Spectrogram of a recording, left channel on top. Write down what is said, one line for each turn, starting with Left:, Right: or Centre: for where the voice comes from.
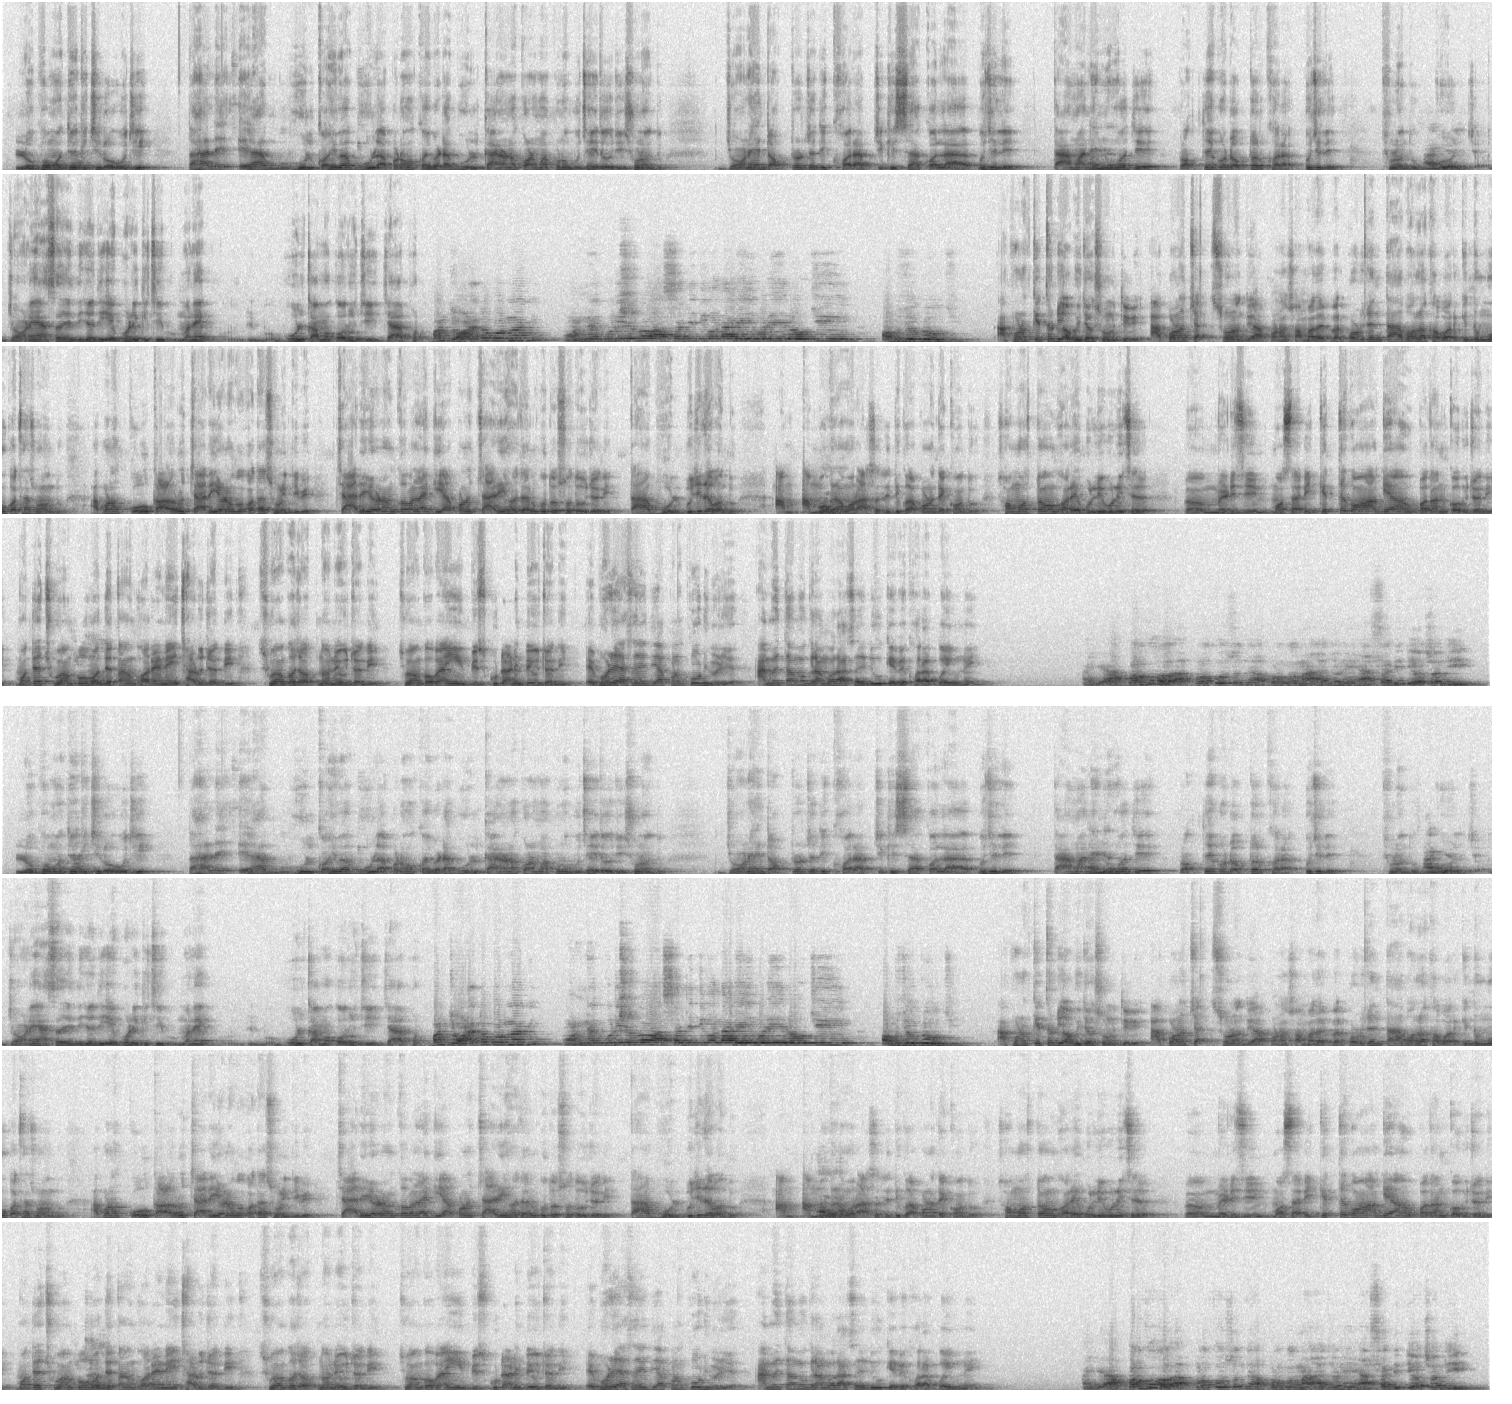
Left: ଲୋଭ ମଧ୍ୟ
Right: ଆଜ୍ଞା
Left: କିଛି ରହୁଛି। ତାହେଲେ ଏହା ଭୁଲ କହିବା ଭୁଲ ଆପଣଙ୍କ କହିବା ଟା ଭୁଲ୍, କାରଣ କଣ ମୁଁ ଆପଣଙ୍କୁ ବୁଝେଇ ଦଉଛି ଶୁଣନ୍ତୁ। ଜଣେ ଡକ୍ଟର ଯଦି ଖରାପ ଚିକିତ୍ସା କଲ ଲା ବୁଝିଲେ, ତା ମାନେ
Right: ଆଜ୍ଞା
Left: ନୁହଁ ଯେ ପ୍ରତ୍ୱେକ ଡକ୍ଟର ଖରାପ ବୁଝିଲେ। ଶୁଣନ୍ତୁ
Right: ଆଜ୍ଞା
Left: ଗୋ ଜଣେ ଆସ ଣେ ଦିଦି ଯଦି ଏଭଳି କିଛି ମାନେ ଭୁଲ କାମ କରୁଚି ତା
Right: କଣ ଜଣେ ତ କରୁନାହାନ୍ତି ।ଅନେକ ଗୁଡ଼ିଏଙ୍କ ଆଶା ଦିଦିଙ୍କ ନାଁରେ ଏଇଭଳି ରହୁଚି ଅଭିଯୋଗ ରହୁଚି।
Left: ଆପଣ କେତୋଟି ଅଭିଯୋଗ ଶୁଣୁଥିବେ ଆପଣ ଚା ଶୁଣନ୍ତି ଆପଣ ସମ୍ବାଦ ପେପର ପଢୁ ତାହା ଭଲ ଖବର କିନ୍ତୁ ମୁଁ କଥା ଶୁଣନ୍ତୁ ଆପଣ କଉ କାଳରୁ ଚାରି ଜଣଙ୍କ କଥା ଶୁଣିଥିବେ ଚାରି ଜଣ ଙ୍କ ଲାଗି ଆପଣ ଚାରି ହଜାର ଙ୍କୁ ଦୋଷ ଦଉଚନ୍ତି ତା ଭୁଲ ବୁଝିଲେ ବନ୍ଧୁ। ଆମ
Right: ଆଜ୍ଞା
Left: ଗ୍ରାମର ଆଶାଦିଦିକୁ ଆପଣ ଖନ୍ତୁ ସମସ୍ତଙ୍କ ଘରେ ବୁଲି ବୁଲି ସେ ଅ ମେଡିସିନ ମଶାରୀ କେତେ କଣ ଆଜ୍ଞା ଉପାଦାନ କରୁଚନ୍ତି ମଧ୍ୟ ଛୁଆଙ୍କୁ
Right: ଆଜ୍ଞା
Left: ମଧ୍ୟ ତାଙ୍କ ଘରେ ନେଇ ଛାଡୁଚନ୍ତି ଛୁଆଙ୍କ ଯତ୍ନ ନେଉଚନ୍ତି। ଛୁଆଙ୍କ ପାଇଁ ବିସ୍କୁଟ ଆଣି ଦେଉଚନ୍ତି ଏଭଳି ଆଶା ଦିଦି ଆପଣଙ୍କୁ କୋଉଠି ମିଳିବେ, ଆମେ ତା ଆମ ଗ୍ରାମର ଆଶା ଦିଦିକୁ କେବେ ଖରାପ କହିବୁ ନାଇ।
Right: ଆଜ୍ଞା ଆପଣଙ୍କ ଆପଣ କହୁଚନ୍ତି ଆପଣଙ୍କ ମା ଜଣେ ଆଶା ଦିଦି ଅଛନ୍ତି।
